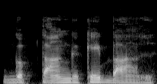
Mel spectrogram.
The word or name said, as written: गुप्तांग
